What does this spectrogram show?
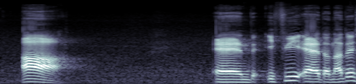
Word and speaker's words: ㅏ: So the vertical line with a little stick on the right side, this is ah, ah.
